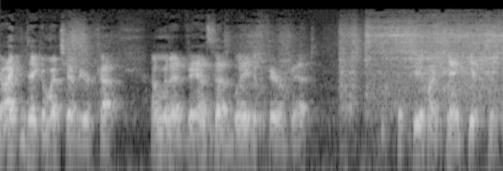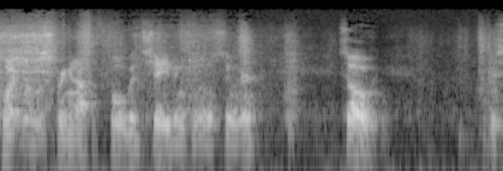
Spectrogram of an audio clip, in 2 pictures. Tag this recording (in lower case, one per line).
planing timber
